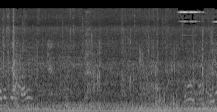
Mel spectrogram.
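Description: Jeep Wrangler Unlimited's engine running steadily at low revs as it crawls over boulders, with a few faint knocks from the rocks.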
